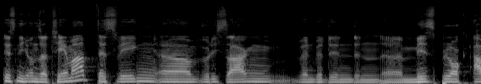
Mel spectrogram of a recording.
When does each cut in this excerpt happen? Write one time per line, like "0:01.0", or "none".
none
